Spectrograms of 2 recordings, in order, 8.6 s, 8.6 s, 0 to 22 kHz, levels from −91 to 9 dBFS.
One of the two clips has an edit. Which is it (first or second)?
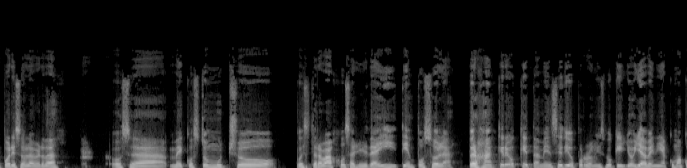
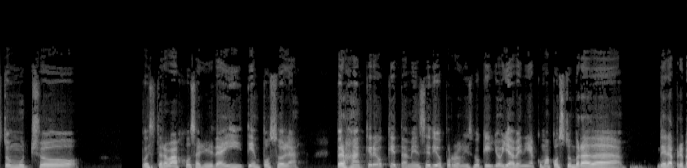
first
